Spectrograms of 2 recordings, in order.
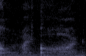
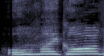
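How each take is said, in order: First: Breathless whisper, no voice at all; whispered shock. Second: A loud, higher, shocked gasp of words; shocked exclamation. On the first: Caught in the wrong room, a horrified whisper. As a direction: hush it like you're caught. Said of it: "I'm just like". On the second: Caught in the wrong classroom, loud shocked cry. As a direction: blurt it out in shock. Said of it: "And then I'm just like". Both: Retold or imitated.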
